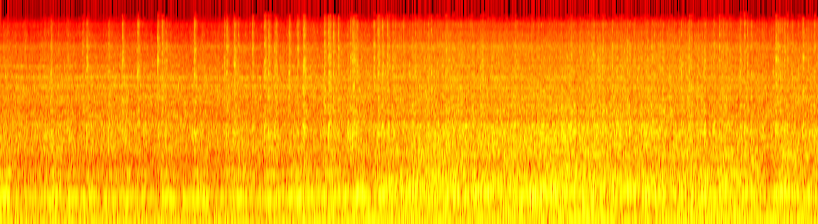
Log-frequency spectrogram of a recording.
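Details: Dirt Silver Crown race car running in the shop after getting fuel through the main lines to the pump and barrel valve; deep, steady rumble at constant speed, no misses, knocks or surging; fuel system checked out good.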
